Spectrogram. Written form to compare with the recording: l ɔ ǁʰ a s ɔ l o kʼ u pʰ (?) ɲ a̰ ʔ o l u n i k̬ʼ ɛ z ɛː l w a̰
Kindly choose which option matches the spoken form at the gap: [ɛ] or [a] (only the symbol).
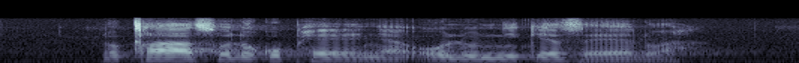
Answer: ɛ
